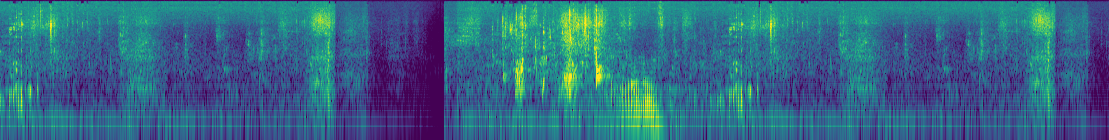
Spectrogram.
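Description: A cow tears and chews grass up close, with steady rhythmic crunching and a brief low moan.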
